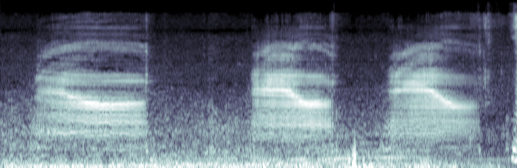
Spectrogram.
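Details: Domestic cat giving three drawn-out, bright descending meow-like cries over a low rumbling background hum.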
